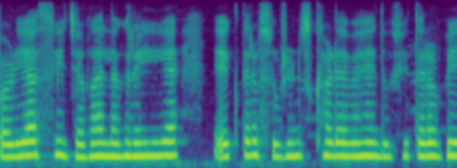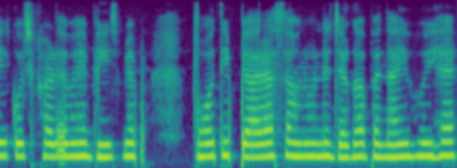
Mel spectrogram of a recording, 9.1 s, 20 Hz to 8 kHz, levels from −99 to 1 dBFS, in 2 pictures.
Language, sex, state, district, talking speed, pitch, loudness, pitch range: Hindi, female, Delhi, New Delhi, 185 wpm, 235 Hz, -13 LUFS, 230-240 Hz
